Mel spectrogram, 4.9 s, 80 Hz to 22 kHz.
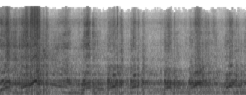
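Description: Lamborghini Aventador's V12 revving hard as it pulls away, then a rapid series of short throttle blips, each a quick rise and fall in pitch, with sharp cracks among them.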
